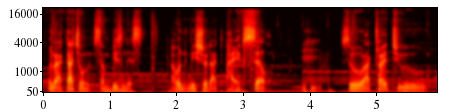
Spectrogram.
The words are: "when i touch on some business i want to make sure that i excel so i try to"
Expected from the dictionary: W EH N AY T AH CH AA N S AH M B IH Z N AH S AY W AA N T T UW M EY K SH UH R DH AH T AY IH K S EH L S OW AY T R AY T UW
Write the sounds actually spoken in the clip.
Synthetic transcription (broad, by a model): W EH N AY T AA CH AA N S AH M B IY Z N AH S AY W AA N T T UW M EY K SH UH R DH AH T AY IH K S EH L S OW AY T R AY T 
